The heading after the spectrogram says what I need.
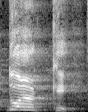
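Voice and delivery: doaki called out high and loud, falling at the end; loud summons to pray. Shown as a demonstration. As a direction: belt out doaki as a call to pray. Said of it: "Yuk, cek lebih temen Allah".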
